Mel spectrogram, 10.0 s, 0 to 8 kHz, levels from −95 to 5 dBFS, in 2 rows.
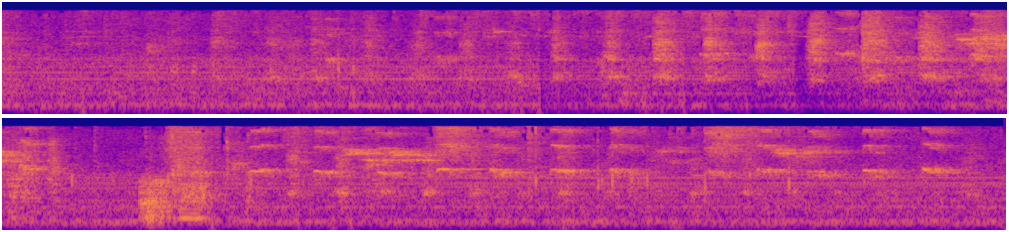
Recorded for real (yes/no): yes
